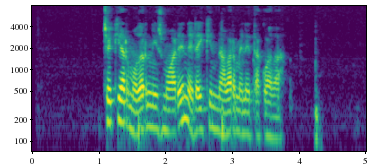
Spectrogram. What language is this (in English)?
Basque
